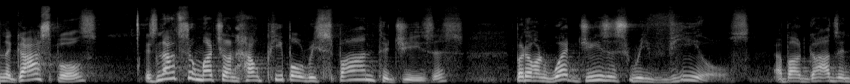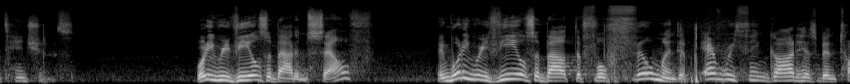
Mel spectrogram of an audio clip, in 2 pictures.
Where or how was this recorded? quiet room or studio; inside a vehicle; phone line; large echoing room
large echoing room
